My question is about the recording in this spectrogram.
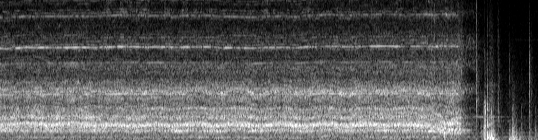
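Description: Electric heat gun running steadily, blowing hot air onto a motorcycle seat cover to heat it up. It cuts off about nine seconds in, followed by a couple of knocks as the seat is handled.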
